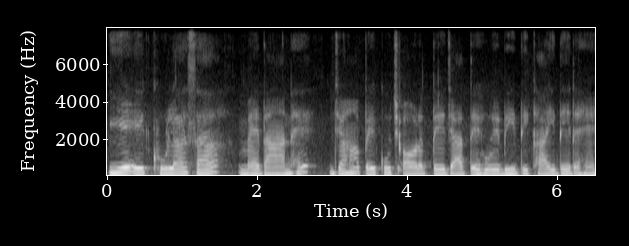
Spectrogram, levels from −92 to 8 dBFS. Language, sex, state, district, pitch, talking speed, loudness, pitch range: Hindi, female, Jharkhand, Ranchi, 220 Hz, 145 wpm, -17 LUFS, 200-250 Hz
